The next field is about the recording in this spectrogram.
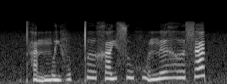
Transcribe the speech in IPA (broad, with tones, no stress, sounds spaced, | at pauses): t̪ʰ a̰˧˨ n m ə˨˩ j v ə˦˥ p̚ t̪ əː˧ x a˨˦ j s u˨˦ x ṵ˧˨ ə̯ n ɛ˧ ɣ əː˧ s a˦˥ t̚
